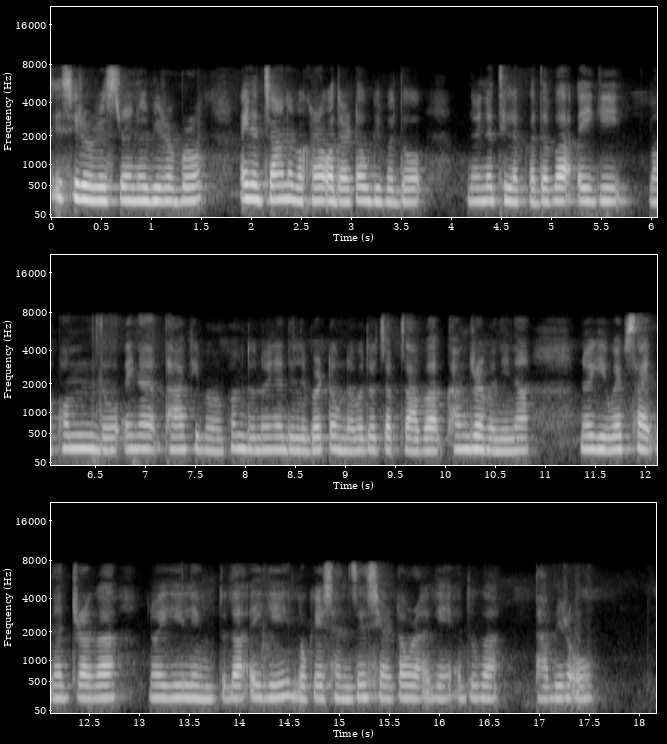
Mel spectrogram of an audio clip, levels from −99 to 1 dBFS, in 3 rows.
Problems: background sounds at intervals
